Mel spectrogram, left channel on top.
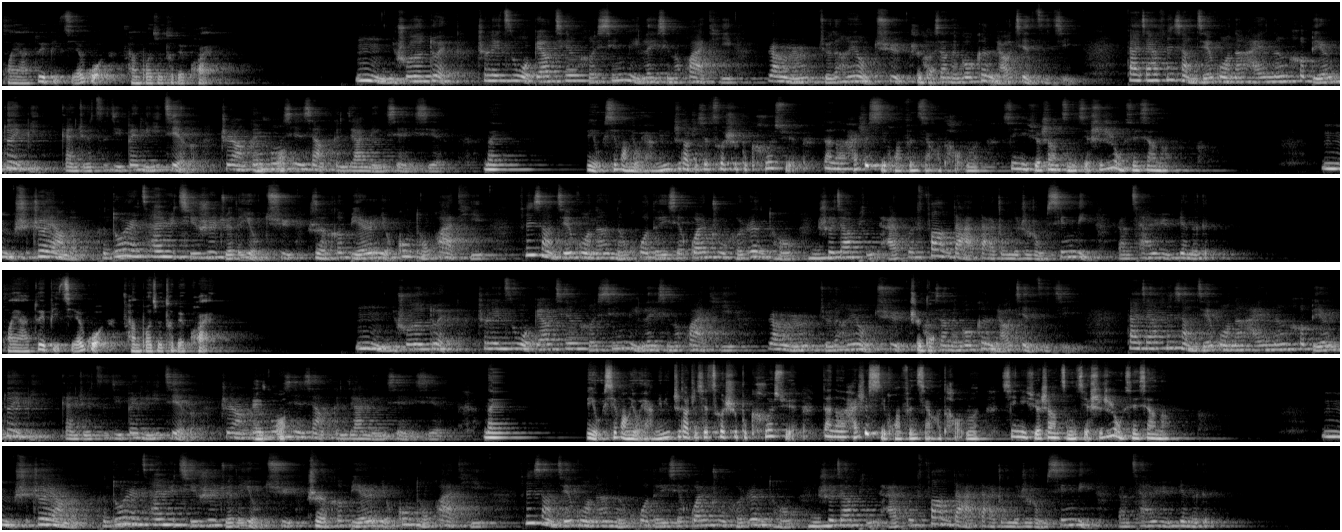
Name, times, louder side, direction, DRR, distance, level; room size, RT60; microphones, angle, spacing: voice 1, 0.0-2.1 9.1-9.3 15.9-16.2 18.2-18.5 19.2-25.2 29.8-30.0 34.8-35.1, right 4 dB, 65° right, 13 dB, 0.5 m, -22 dB
voice 2, 3.5-17.8 26.6-29.7 29.9-38.8, left 1 dB, 15° left, 3 dB, 1.1 m, -27 dB
13.5 x 5.1 x 6.3 m, 1.0 s
head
